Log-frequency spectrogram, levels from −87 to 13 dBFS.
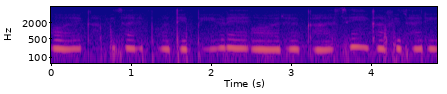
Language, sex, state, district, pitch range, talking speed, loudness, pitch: Hindi, female, Bihar, Muzaffarpur, 210-225 Hz, 135 wpm, -43 LUFS, 220 Hz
